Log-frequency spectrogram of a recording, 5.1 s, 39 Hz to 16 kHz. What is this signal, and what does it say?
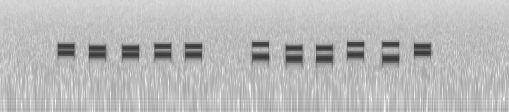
DTMF, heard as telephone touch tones, dialled by hand, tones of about 160 ms. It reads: 07788 611930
